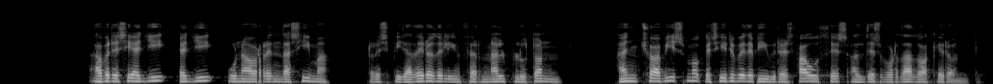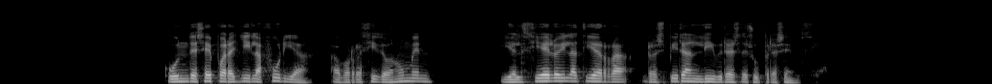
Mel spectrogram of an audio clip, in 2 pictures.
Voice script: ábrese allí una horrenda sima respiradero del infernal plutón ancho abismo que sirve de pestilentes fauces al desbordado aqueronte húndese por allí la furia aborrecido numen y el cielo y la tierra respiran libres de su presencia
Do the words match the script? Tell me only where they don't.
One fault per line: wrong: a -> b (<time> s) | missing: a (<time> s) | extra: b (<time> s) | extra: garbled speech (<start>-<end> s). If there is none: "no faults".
extra: allí (1.8 s)
wrong: pestilentes -> libres (7.5 s)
